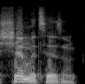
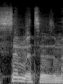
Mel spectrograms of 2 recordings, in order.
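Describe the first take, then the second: First: The word begins with an 'sh' sound. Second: The word begins with a plain 's' sound. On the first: "I said Shemitism because I know how you, you and a few others are very particular about the pronunciation of that word" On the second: "I didn't say Semitism"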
